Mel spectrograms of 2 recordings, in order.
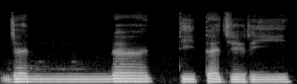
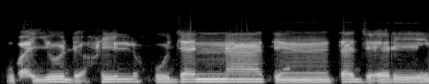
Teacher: Tanwin tu dia bertemu tak ikhfa hakiki. Kena dengung dua harakat.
